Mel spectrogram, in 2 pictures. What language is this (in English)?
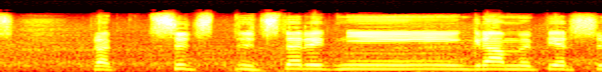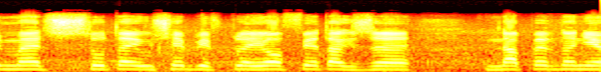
Polish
